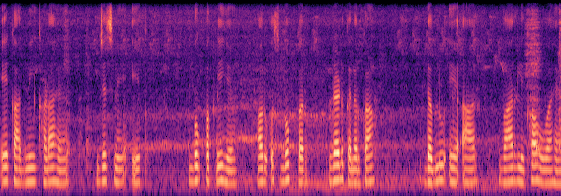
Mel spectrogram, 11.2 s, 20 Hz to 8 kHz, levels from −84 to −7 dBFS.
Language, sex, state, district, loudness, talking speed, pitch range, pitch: Hindi, female, Uttar Pradesh, Lucknow, -20 LUFS, 110 wpm, 160-175 Hz, 165 Hz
